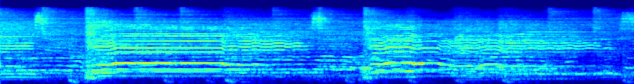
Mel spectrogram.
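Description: Gospel worship song: voices singing long held notes with vibrato over keyboard accompaniment.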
